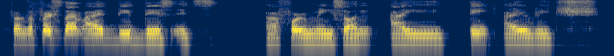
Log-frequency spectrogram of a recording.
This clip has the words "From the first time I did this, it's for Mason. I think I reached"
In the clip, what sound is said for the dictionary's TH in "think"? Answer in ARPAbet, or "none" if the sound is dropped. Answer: T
